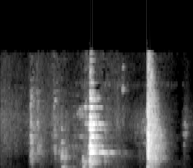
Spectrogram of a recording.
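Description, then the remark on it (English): A bottle of Hackner Shore Original Oktoberfest Amber Marzen beer being cracked open: a few light glassy clinks and metallic scrapes from the opener, then one sharp, bright pop of the cap coming off, with no one talking. “Here, we'll get this cracked, and I'll kind of continue my story.”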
